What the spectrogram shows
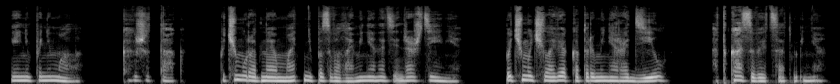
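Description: A woman reads a first-person audiobook in a calm, measured way. Her voice sits low, and the recording is dry and close, with no room sound. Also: slightly rough, no echo. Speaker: audiobook narrator.

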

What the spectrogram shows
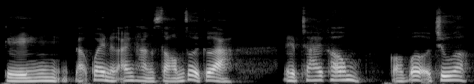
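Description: A woman voicing a young female friend who chats and teases quickly. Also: fairly low pitch, warm tone. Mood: teasing. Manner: quick, teasing.

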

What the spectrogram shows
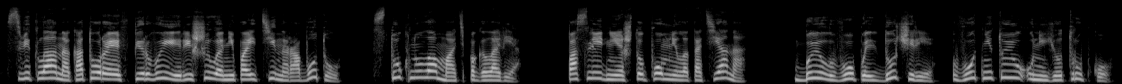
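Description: A woman narrating an audiobook in a steady, even storytelling read. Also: a little high, moderate pace, dry recording, clean studio sound. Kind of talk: scripted narration.

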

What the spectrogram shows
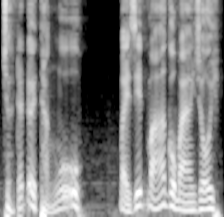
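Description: A man's voice: fairly low pitch, no echo, lightly acted. A man voicing a frightened middle-aged widowed father who pleads in a trembling voice. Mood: furious. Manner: trembling, pleading, quick to anger.

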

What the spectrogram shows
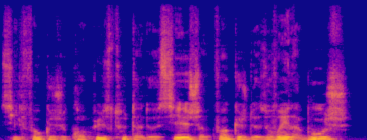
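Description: A man's voice: mid-range voice, moderate pace, husky. A man reading a vain, petulant husband. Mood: vexed. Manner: petulant, then flattering. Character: vain, lazy, easily vexed husband, a deputy.

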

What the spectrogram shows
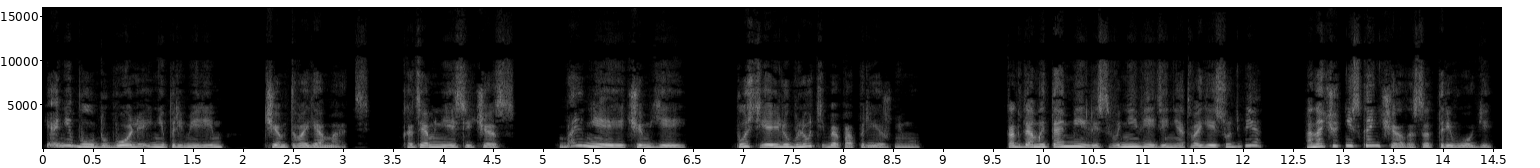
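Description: A woman's voice: lowish voice, lively intonation, a little slow, darkish tone, no room sound. A woman reading the lines of a grave, restrained aging nobleman in an audiobook, speaking earnestly.

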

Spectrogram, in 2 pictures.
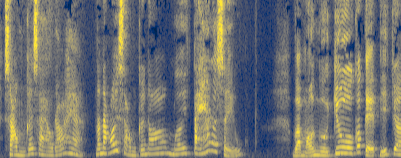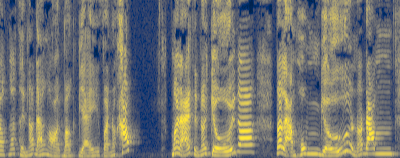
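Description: A woman's voice: mid-range voice, breathy edge. A woman telling a ghost story casually, chatting directly to her listeners.

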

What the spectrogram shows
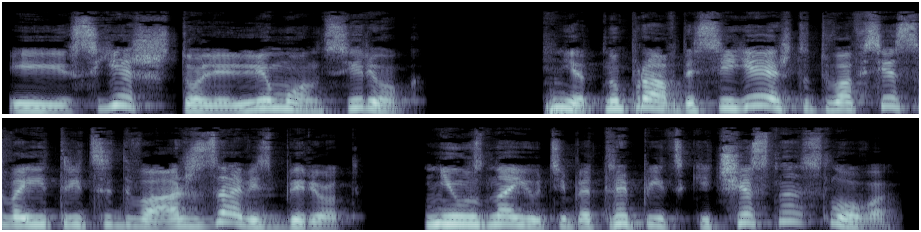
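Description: Teasing male buddy, high, loud and animated; woman narrator putting him on. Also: unhurried. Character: teasing, excited male friend.

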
